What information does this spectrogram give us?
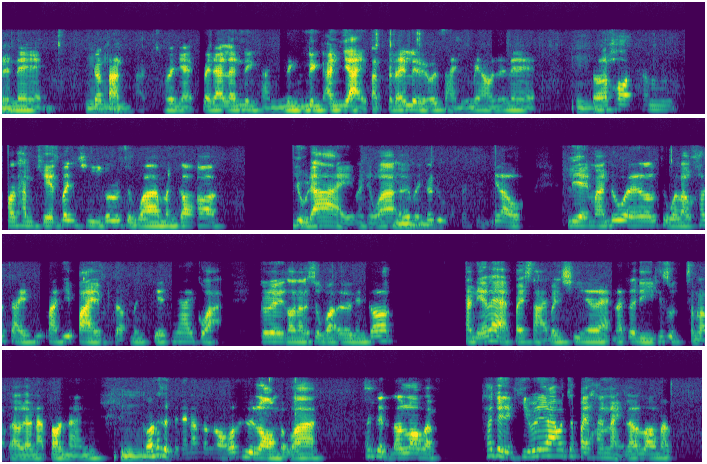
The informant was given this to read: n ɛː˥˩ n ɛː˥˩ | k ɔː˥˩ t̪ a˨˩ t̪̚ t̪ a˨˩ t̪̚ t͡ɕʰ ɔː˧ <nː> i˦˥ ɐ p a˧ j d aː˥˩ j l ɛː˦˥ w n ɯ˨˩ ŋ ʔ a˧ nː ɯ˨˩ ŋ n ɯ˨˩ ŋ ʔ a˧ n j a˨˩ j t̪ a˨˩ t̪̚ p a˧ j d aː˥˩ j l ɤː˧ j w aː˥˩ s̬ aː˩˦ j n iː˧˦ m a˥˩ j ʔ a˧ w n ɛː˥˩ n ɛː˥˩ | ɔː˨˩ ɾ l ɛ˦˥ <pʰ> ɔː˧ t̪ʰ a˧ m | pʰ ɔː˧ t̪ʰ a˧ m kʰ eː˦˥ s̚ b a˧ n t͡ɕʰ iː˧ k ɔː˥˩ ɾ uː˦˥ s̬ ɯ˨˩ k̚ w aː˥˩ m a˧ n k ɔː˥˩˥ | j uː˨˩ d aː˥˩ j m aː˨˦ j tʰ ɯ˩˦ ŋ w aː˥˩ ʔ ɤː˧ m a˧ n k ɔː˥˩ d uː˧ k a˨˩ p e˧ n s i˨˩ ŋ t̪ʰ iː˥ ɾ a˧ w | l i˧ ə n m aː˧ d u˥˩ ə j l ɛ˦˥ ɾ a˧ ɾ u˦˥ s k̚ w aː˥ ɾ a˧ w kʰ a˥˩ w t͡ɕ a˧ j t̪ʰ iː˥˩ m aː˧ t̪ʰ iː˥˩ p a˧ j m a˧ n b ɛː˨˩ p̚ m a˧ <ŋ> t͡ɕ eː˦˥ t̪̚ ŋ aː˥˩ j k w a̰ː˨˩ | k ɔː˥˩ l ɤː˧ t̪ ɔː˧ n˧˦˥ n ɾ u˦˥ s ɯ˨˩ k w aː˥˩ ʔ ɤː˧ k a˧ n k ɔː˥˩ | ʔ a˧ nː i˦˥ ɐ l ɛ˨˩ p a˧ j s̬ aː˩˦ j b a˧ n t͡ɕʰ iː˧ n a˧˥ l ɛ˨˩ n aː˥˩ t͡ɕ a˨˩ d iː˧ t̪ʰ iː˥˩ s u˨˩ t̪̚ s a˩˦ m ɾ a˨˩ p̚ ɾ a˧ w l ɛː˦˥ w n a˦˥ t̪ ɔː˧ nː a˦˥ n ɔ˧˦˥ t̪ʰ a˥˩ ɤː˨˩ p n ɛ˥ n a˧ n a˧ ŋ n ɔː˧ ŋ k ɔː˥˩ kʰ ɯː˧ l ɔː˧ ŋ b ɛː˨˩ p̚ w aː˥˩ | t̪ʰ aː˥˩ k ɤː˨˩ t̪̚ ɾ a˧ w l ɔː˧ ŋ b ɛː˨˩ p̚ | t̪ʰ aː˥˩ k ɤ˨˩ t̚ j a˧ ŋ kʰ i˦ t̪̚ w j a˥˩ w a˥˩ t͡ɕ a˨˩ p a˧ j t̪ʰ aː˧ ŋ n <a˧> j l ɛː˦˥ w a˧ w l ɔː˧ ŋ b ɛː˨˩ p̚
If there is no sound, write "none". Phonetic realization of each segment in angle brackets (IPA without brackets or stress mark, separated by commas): n, pʰ, n, a˩˦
